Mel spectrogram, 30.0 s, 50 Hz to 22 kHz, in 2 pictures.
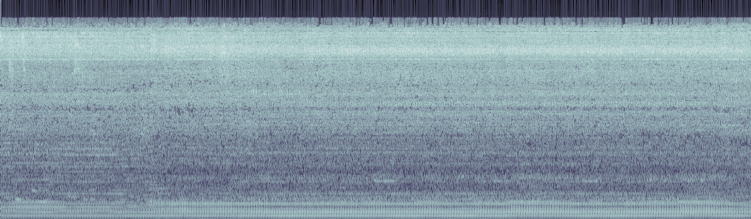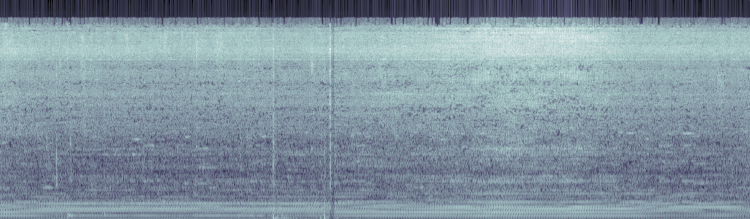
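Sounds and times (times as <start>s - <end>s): generator engine running: 0.0s - 30.0s.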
